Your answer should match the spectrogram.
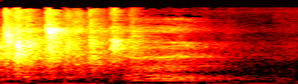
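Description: A man's soft breath and a brief murmur close to a handheld microphone, with a few light clicks, fading away.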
